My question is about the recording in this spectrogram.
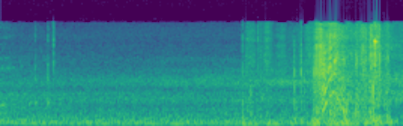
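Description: Close handling noise: a clear plastic zip-top bag rustling and scraping against the microphone, starting a little past halfway and loudest near the end, over a steady low rumble.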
